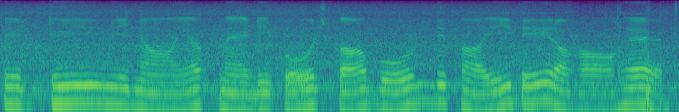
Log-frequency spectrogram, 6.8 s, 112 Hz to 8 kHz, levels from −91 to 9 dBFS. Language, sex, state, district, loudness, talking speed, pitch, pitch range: Hindi, male, Madhya Pradesh, Umaria, -17 LUFS, 70 wpm, 130 Hz, 115-150 Hz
